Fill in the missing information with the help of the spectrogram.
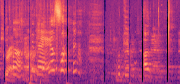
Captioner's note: chuckling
